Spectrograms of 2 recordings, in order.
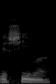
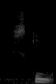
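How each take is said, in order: First: A shima said with sh, like SHEE-muh; shima pronunciation. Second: Schema said with a hard sk, SKEE-muh; schema pronunciation. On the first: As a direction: say shima with a soft sh, not sk. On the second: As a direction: say Schema starting with a clear k sound. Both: Shown as a demonstration. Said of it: "Yeah, or, like".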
